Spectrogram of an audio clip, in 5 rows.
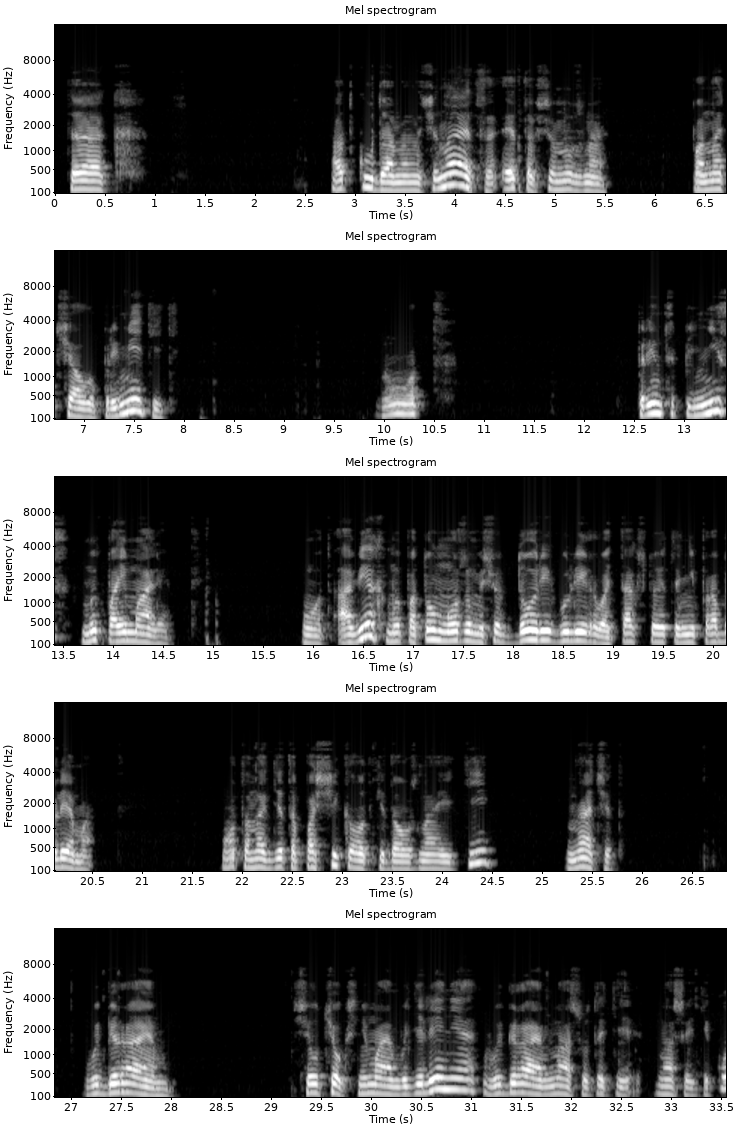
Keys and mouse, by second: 3.1 KP_1, 4.6 KP_3, 6.0-7.4 middle drag, 8.2 shift+middle click, 11.7-13.8 middle drag, 14.9 KP_3, 20.1-22.1 middle drag, 23.2-26.6 middle drag, 27.3 click, 29.2 click, 30.6-31.8 drag, 32.5 middle click.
